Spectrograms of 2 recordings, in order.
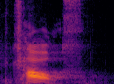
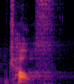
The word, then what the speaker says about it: Charles: You know, when I pronounce my name uh, a few years ago, so no one understand me. so I pronounce my name Charles. So right now, right now I learn better. My name is Charles. Okay, so finally I can pronounce L so I'm very joyful to have this opportunity to speak in Calvary Baptist Church.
